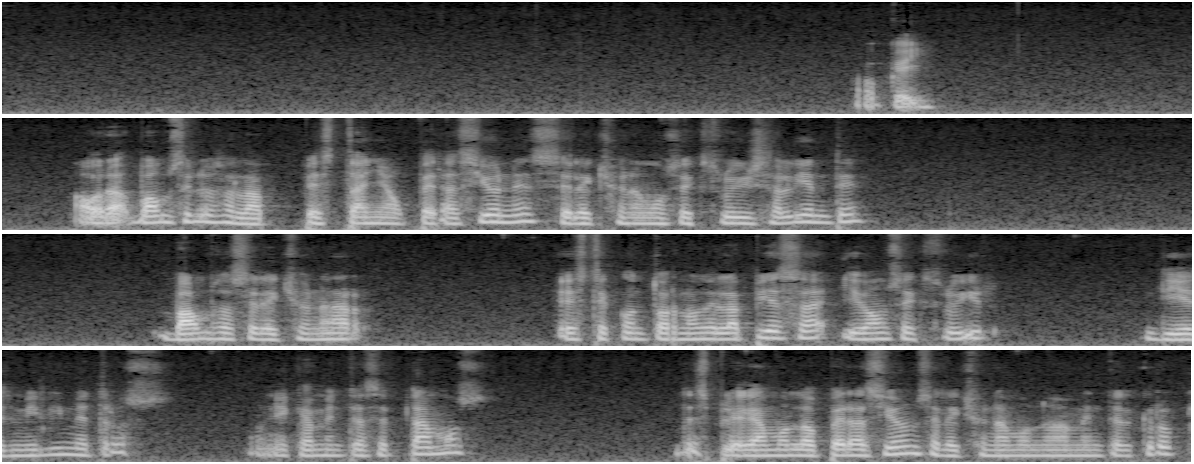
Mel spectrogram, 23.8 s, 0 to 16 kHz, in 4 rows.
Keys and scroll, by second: 1.0-1.9 typing, 2.1 Return, 3.5 Escape.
